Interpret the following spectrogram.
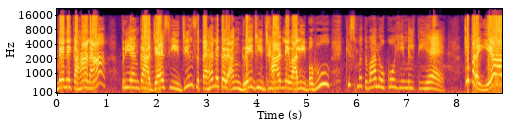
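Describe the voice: Putting on a cartoonish character voice, a woman speaks high-pitched, bright and sharp, with lively intonation, a fairly slow pace and few pauses.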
